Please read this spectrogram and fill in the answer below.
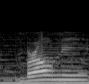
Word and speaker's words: Brownie: Brownie, I don't know what the hell is this. It's pronounced Broomy, I think.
